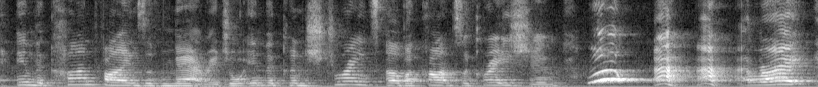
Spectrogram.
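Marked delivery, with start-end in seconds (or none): 4.4-5.0 high, loud "woo"; excited whoop. Real, not acted. Reader thrilled by her own wording, excited whoop. 5.0-5.6 short burst of laughter. Real, not acted. Reader tickled by her own wording, laughing.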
